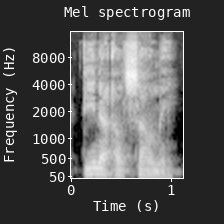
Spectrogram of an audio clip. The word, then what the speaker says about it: Dina El Selmy: is a young Gladiator by the name of Dina Al salmi correct correct did I pronounce it right yes yes great welcome thank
